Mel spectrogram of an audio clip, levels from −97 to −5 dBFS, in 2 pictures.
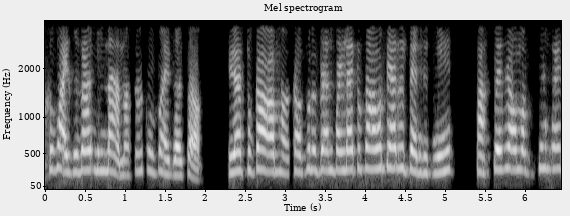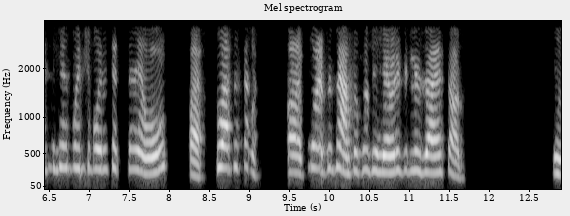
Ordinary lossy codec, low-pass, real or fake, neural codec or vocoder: none; 3.6 kHz; fake; codec, 16 kHz, 2 kbps, FreqCodec, larger model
